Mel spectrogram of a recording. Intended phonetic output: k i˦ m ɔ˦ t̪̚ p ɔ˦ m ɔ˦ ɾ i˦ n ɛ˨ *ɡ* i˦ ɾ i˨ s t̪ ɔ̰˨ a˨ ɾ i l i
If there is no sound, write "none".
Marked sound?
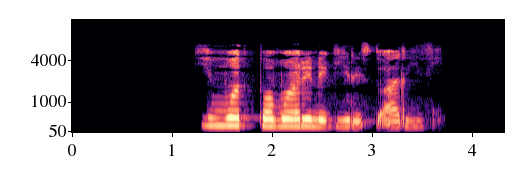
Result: ɡ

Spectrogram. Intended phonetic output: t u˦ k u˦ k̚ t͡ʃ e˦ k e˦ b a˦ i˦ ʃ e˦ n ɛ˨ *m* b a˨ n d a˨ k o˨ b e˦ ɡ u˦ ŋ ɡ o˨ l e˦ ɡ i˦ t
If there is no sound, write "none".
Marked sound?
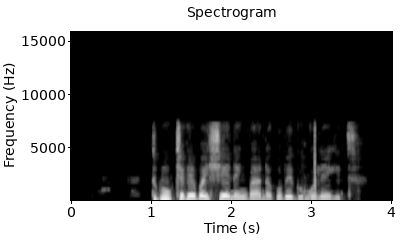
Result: ŋ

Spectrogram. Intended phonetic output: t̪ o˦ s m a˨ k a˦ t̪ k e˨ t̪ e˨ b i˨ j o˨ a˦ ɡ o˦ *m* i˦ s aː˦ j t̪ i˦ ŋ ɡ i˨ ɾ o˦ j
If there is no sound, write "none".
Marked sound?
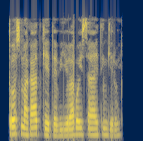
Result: none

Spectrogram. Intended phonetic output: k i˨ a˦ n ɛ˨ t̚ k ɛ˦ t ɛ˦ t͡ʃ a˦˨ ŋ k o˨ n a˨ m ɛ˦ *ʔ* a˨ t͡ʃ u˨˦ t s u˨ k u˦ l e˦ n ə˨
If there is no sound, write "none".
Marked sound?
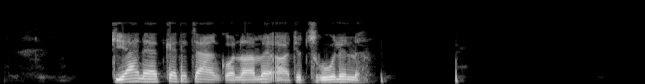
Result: ʔ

